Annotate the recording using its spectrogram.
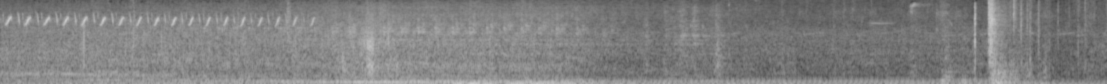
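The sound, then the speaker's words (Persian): An old, beat-up motorcycle engine idles and putters steadily with a rough, rattling sound. Its low drone runs throughout, with a rapid ticking clatter early on and a sharp knock near the end. “بازم که داری با این لکنتت برمیری.”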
